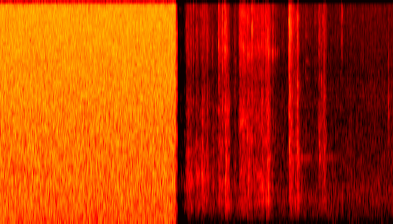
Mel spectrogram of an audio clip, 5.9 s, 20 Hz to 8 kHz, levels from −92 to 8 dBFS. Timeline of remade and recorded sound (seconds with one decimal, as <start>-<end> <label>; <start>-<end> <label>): 0.0-5.9 recorded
